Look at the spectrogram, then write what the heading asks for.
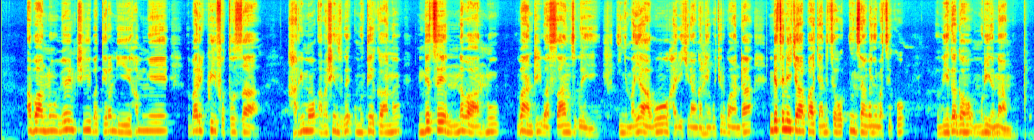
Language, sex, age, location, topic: Kinyarwanda, male, 25-35, Kigali, health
